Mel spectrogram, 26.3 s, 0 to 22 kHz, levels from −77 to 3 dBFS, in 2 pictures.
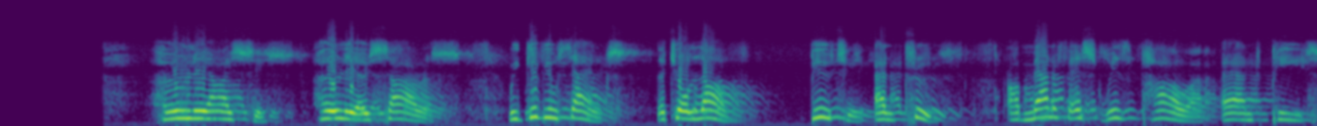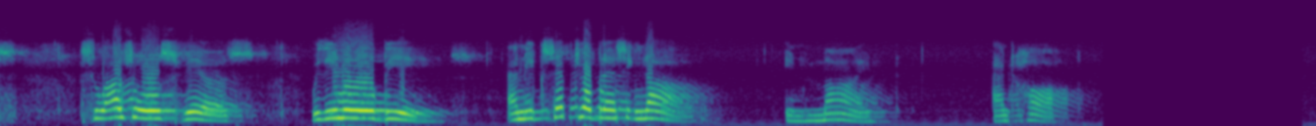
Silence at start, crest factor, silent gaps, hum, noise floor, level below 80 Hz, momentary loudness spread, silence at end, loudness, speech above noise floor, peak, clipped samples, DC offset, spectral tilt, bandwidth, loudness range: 1.55 s; 16 dB; none; none; -57 dBFS; -58 dBFS; 20 LU; 2.5 s; -15 LUFS; 43 dB; 0 dBFS; under 0.1%; under 0.1%; -6.5 dB/octave; 7.6 kHz; 16 LU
